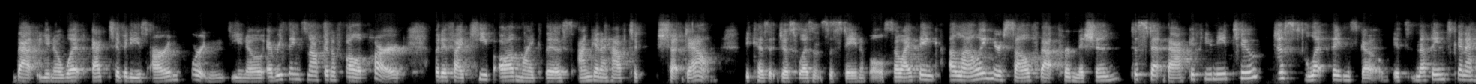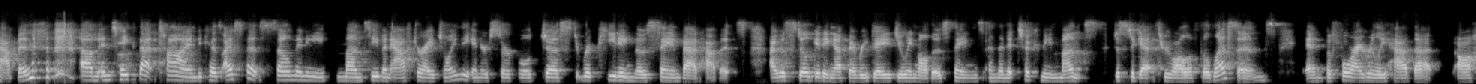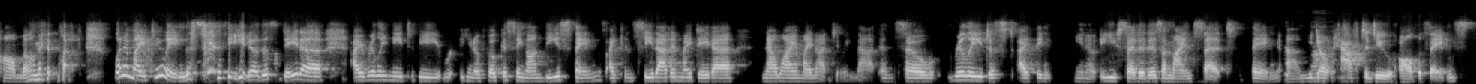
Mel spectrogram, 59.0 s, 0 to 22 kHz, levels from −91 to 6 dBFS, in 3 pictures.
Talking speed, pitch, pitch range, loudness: 175 wpm, 180 Hz, 155-215 Hz, -19 LUFS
